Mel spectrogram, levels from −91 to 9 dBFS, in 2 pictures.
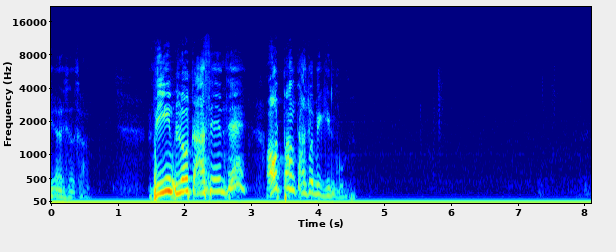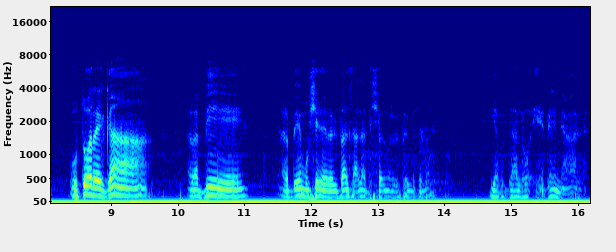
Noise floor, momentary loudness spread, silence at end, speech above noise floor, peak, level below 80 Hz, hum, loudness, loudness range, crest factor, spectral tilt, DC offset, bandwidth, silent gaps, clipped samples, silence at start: -77 dBFS; 27 LU; 0.45 s; 47 dB; -10 dBFS; -60 dBFS; none; -28 LUFS; 23 LU; 24 dB; -7.5 dB/octave; 1%; 8.4 kHz; none; under 0.1%; 0 s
